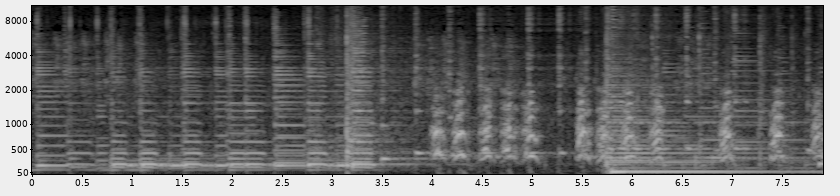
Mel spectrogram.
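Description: small dog barking

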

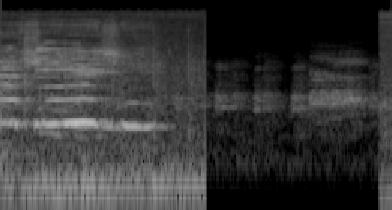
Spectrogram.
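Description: hens clucking

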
